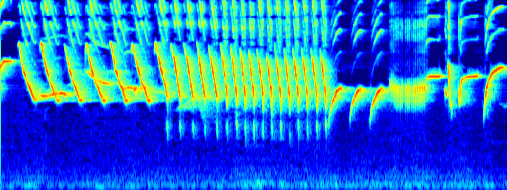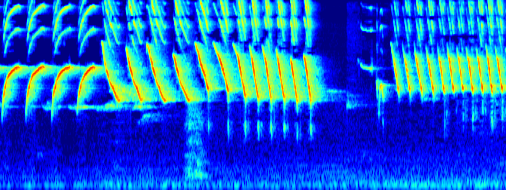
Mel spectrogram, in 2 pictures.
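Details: Canary lure song for prompting other canaries to answer, with long bright trills of rapidly repeated falling notes, a lower rolling phrase, swooping whistled notes, a short silence, and the trilling resuming.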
